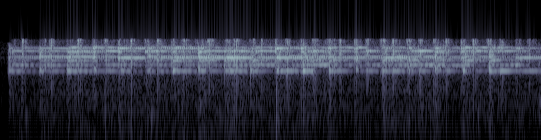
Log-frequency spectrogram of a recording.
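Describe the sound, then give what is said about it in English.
A bell is rung for the Wednesday night Self-Invested class. It rings steadily for about four seconds, a bright, high-pitched metallic tone with a quick shimmering flutter, fairly loud and alone with no talking. “Got to ring the bell for self-invested.”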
